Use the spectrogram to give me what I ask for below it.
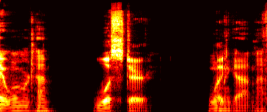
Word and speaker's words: Worcester: Worcester. Wouldn't have gotten it. Phonetically, it's WUH-stir.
